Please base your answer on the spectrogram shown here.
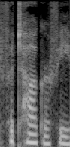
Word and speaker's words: photography: true for longer words take the word photography for example the stress is on the second syllable faux to ra knowing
